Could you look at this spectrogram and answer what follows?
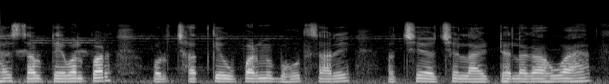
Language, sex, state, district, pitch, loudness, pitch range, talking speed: Hindi, male, Jharkhand, Deoghar, 135 Hz, -18 LUFS, 130-140 Hz, 155 wpm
